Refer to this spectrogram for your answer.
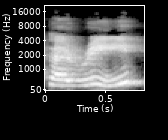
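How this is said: It is pronounced with a French accent. "pronunciation है Paris, which is in French"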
